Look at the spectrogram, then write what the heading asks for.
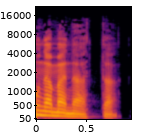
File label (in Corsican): “manata”, Rocca (sud)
